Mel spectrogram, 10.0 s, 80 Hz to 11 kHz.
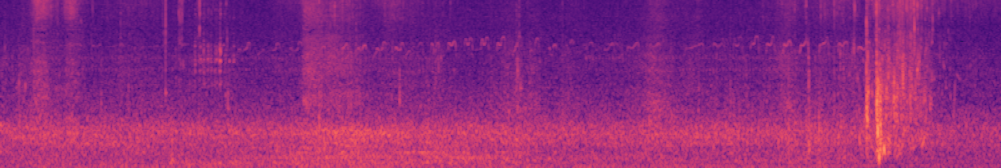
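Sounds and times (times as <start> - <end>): hiss of wind and water: 0.0 - 10.0
fish splashing at surface: 8.6 - 9.4.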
